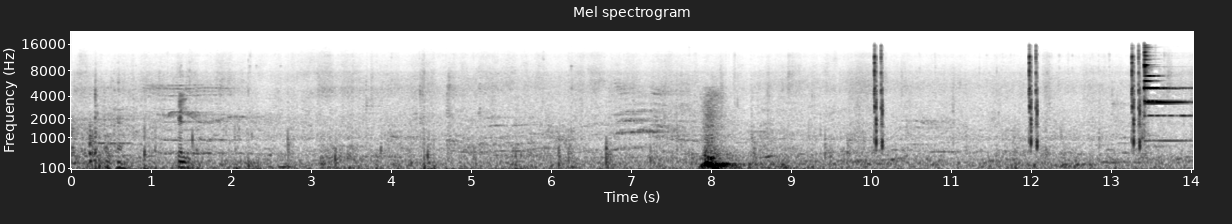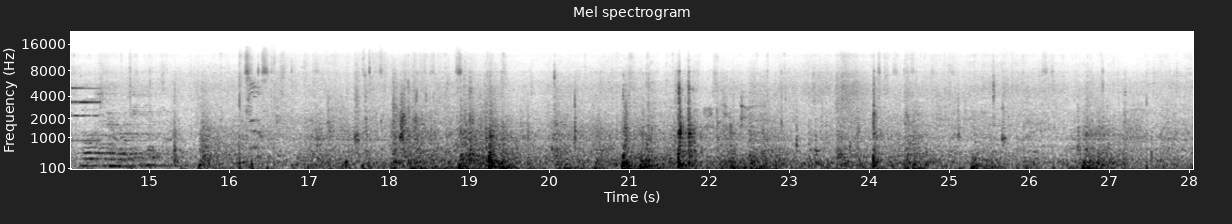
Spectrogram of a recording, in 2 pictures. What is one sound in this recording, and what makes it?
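A crowd murmurs and talks quietly in a large echoing hall.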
